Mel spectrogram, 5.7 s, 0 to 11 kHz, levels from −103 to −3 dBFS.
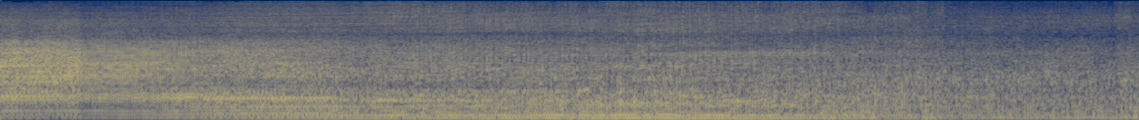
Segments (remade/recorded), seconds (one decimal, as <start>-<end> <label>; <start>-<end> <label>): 0.0-0.4 recorded; 0.4-1.0 remade; 1.0-2.0 recorded; 2.0-5.7 remade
